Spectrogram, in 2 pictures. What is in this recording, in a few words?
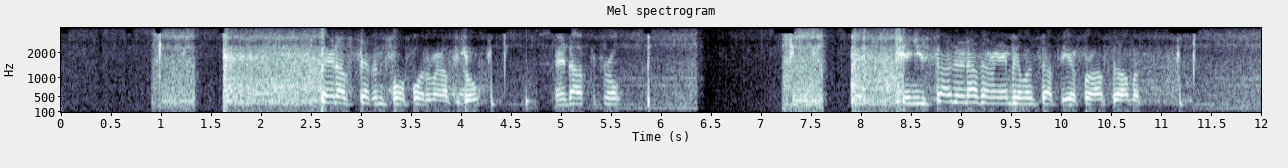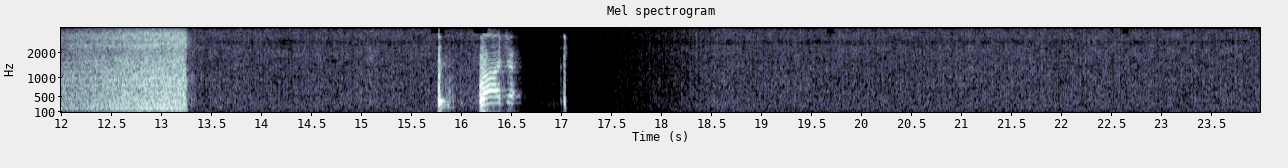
Police Radio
